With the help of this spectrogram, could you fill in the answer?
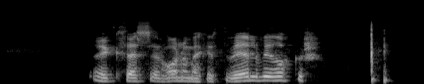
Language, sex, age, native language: Icelandic, male, 40-49, Icelandic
